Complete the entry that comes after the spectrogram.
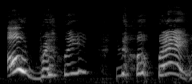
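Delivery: high, loud excited squeal. Real, not acted. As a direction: squeal with delight. Excited reaction to chat.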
